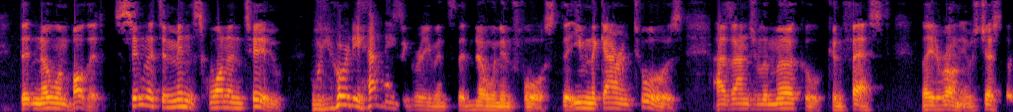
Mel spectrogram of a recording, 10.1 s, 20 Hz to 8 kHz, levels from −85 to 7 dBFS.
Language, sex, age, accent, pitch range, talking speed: English, male, 30-49, British, 95-130 Hz, 195 wpm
